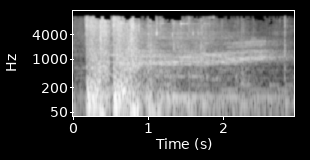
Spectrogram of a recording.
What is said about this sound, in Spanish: Un tipo enorme lanza a John por los aires. John le dispara a las rodillas.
